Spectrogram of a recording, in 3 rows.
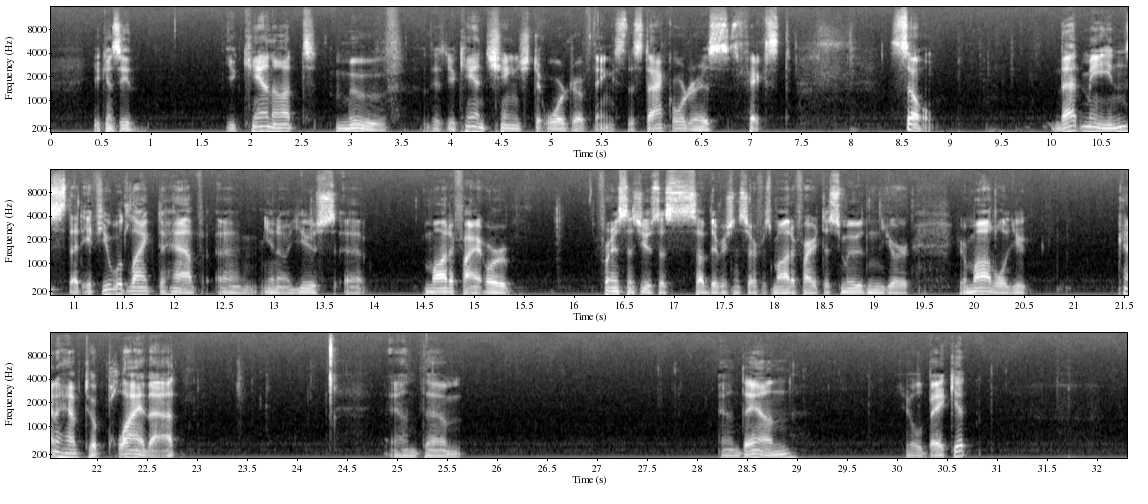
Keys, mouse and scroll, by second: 1.6-3.3 drag, 4.0-7.7 drag, 13.3-15.3 middle drag, 21.9-23.8 drag, 25.0-27.1 middle drag, 27.5-28.9 right drag, 28.9 middle click, 29.4-32.0 drag.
